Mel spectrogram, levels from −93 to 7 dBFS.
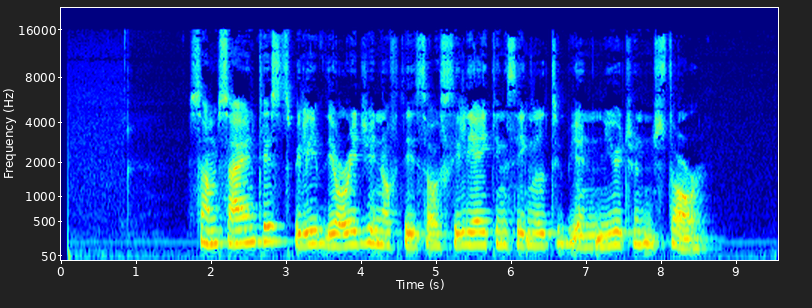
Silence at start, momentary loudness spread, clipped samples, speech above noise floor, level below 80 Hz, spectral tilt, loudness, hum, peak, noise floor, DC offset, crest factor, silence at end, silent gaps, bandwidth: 0.1 s; 7 LU; under 0.1%; 36 dB; -62 dBFS; -5.5 dB/octave; -27 LUFS; none; -6 dBFS; -63 dBFS; under 0.1%; 22 dB; 0.95 s; none; 16 kHz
